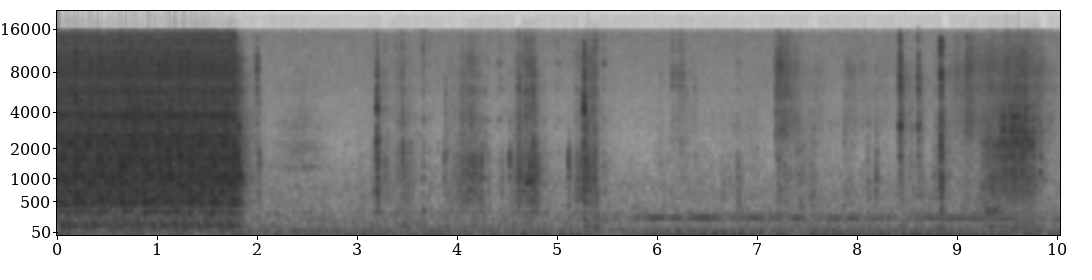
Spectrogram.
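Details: Singer Pixie Plus (rebranded Huafeng) budget sewing machine on test, sewing with fast, even stitching clatter at a steady rhythm, no knocks or catches; operating normally.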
